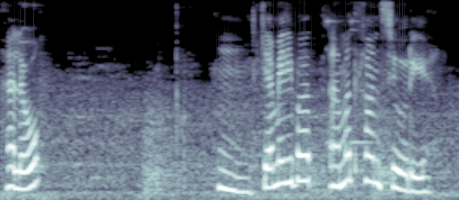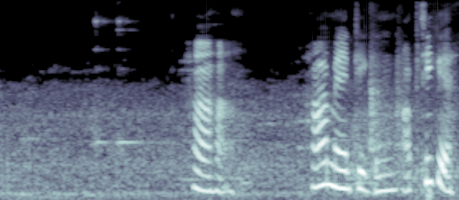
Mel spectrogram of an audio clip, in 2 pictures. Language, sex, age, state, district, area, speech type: Urdu, female, 18-30, Bihar, Gaya, urban, spontaneous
